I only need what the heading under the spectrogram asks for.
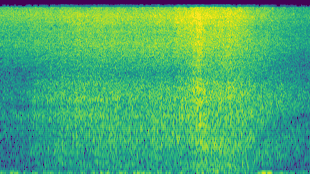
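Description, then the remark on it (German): Ocean waves wash steadily onto a beach, a broad continuous roar of surf with one swell building and breaking near the middle, plus light wind noise on the microphone. “Ah, Meeresrauschen. Eine Welle nach der anderen.”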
